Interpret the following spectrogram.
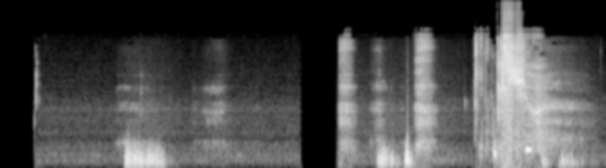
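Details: Female, several loud sneezes, with a sharp inhaled build-up before the last and biggest burst; sneezing.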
